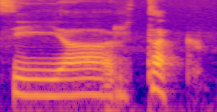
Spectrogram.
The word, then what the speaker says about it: سيارتك: That's why I highlighted this T, because alone this word سيارة is silent, you see? It's silent. But the moment I attach this possessive ending to it, I'm gonna pronounce it. So we say سيارة, but we say سيارتك.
